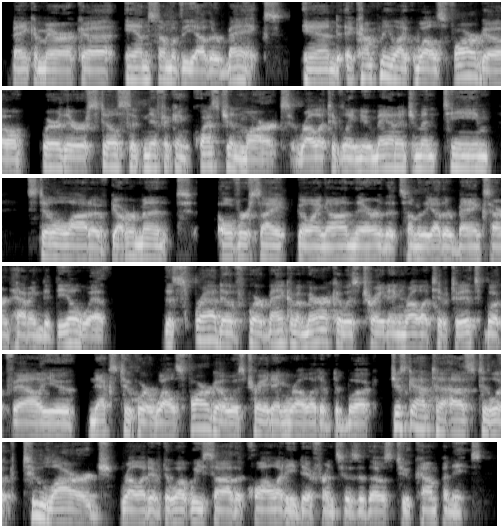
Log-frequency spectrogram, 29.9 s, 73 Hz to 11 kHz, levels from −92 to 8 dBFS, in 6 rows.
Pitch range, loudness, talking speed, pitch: 95-110 Hz, -14 LUFS, 180 wpm, 100 Hz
